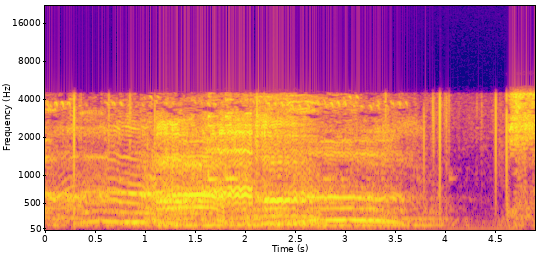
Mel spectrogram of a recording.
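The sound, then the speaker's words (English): Several sheep of a flock watched by shepherds on the hills near Bethlehem at night bleat in long, wavering overlapping calls, fairly loud, before the flock quiets near the end, leaving a few soft knocks. “Out there in the hills, shepherds were keeping watch over their flocks of sheep that night.”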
